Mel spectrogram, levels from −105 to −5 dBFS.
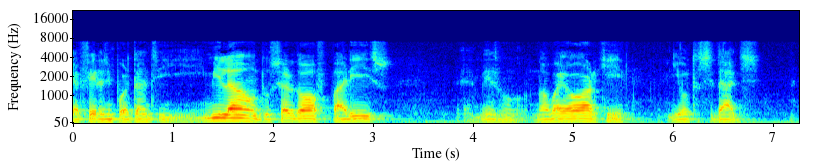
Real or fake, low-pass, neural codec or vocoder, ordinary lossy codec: real; 7.2 kHz; none; none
